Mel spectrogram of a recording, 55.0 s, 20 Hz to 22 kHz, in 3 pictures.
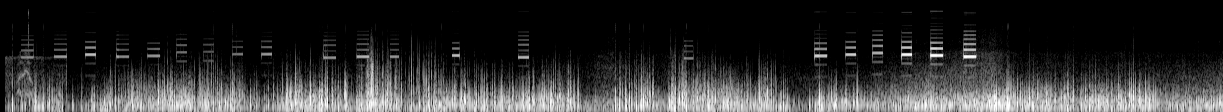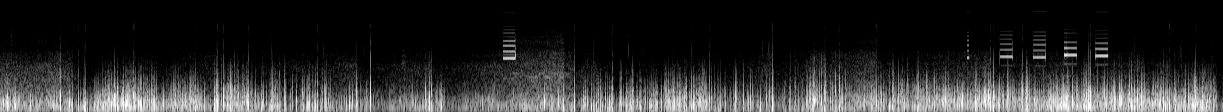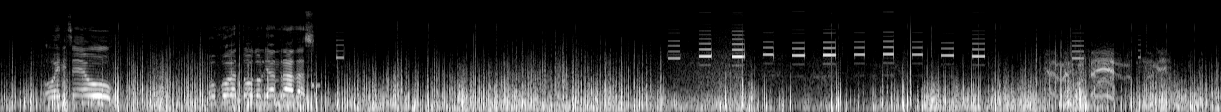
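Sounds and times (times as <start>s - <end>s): wind rushing over microphone: 0.0s - 55.0s
variometer short high beeps: 0.4s - 4.1s, 4.8s - 6.1s, 6.8s - 7.0s, 7.8s - 8.0s, 10.2s - 10.5s, 12.2s - 14.8s, 25.9s - 26.2s, 32.8s - 35.0s, 41.3s - 41.9s, 46.7s - 51.5s, 52.7s - 53.0s, 53.7s - 53.9s.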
